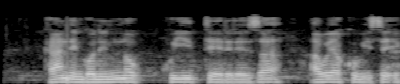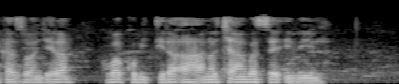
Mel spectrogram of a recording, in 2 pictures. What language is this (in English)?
Kinyarwanda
